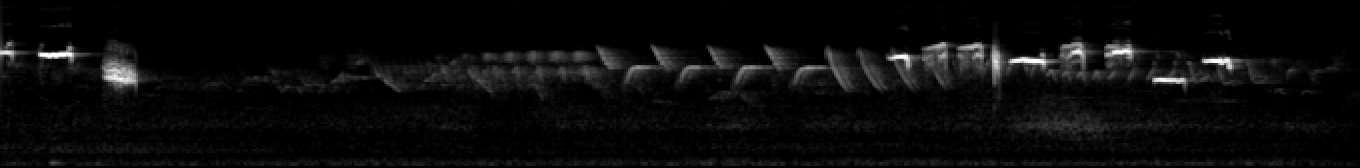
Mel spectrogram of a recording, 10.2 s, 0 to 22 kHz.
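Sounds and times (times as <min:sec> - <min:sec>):
collared flycatcher singing: 0:00.0 - 0:01.1, 0:05.8 - 0:09.5.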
